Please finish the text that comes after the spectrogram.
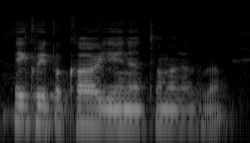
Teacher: usually they don't pronounce the A at the end, like the word kara would be kar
